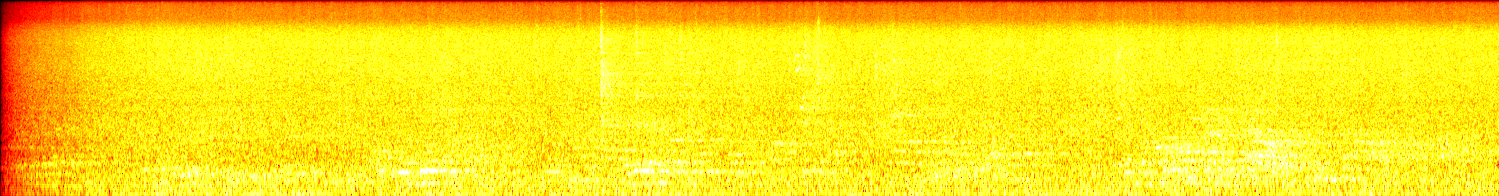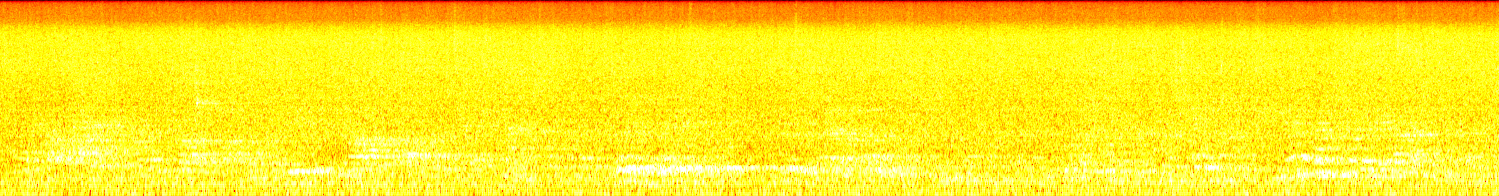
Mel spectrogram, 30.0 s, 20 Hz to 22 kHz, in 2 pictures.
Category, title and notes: Soundscapes > Indoors
Bathhouse interior 1
Interior ambiance of the Hot Springs Bathhouse in Hot Springs, AR, USA. Voices can be heard but are unintelligible. Field recording. An Olympus LS-11 linear PCM recorder was used to record this 16-bit field audio recording.
ambiance, bathhouse, bathing, echo, field, flowing, interior, recording, water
